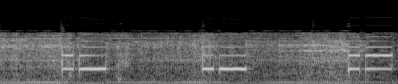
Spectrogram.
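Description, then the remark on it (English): A Morse code end-of-message sign, AR, closing a practice exercise, tapped out in short and long beeping tones, repeated three times in quick bursts over a steady background hiss, with no voices. “Und wir schließen hier die Übung mit dem Zeichen für Spruchende, mit AR.”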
